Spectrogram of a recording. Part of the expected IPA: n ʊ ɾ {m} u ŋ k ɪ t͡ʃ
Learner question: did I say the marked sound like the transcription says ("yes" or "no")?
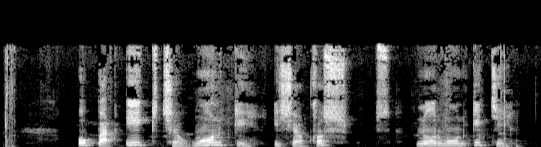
yes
